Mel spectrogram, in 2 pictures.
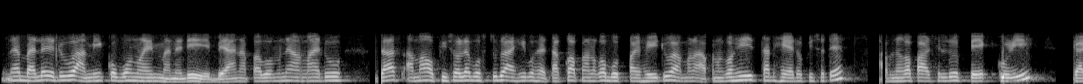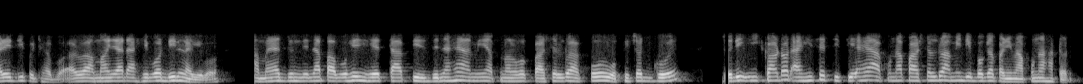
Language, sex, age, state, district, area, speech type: Assamese, male, 18-30, Assam, Majuli, urban, conversation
